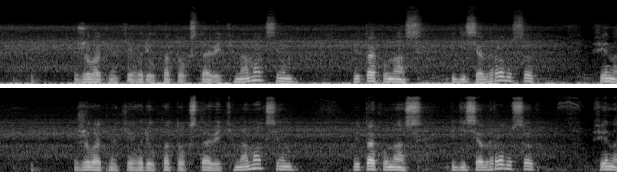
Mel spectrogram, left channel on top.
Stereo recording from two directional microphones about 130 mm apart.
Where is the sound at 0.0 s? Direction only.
15° right (ahead or behind).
